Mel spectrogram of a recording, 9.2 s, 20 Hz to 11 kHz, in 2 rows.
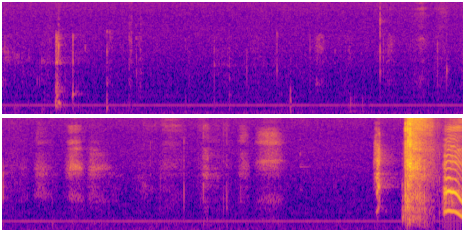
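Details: A 12-week-old baby in a quiet room with faint sounds gives a sudden sharp sneeze near the end, followed by a brief vocal sound; sneezing.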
